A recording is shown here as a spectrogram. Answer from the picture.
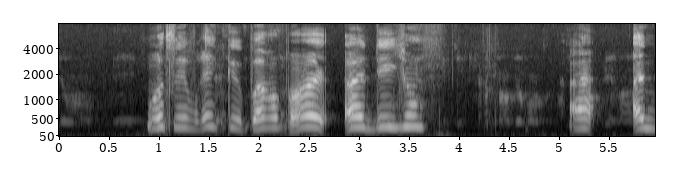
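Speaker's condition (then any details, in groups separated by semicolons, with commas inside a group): Cerebral palsy; cerebral palsy from lack of oxygen at birth, all motor function damaged, cognition intact, wheelchair user; speech and expression disability, articulation on radio needs considerable effort and concentration, slight stumbling on early questions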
